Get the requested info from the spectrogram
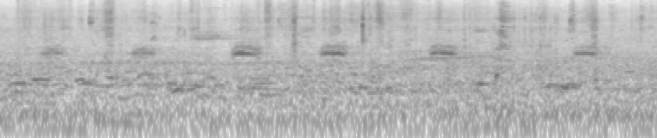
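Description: A bird calling over and over, one short call about once a second, over the low murmur of many people's voices.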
